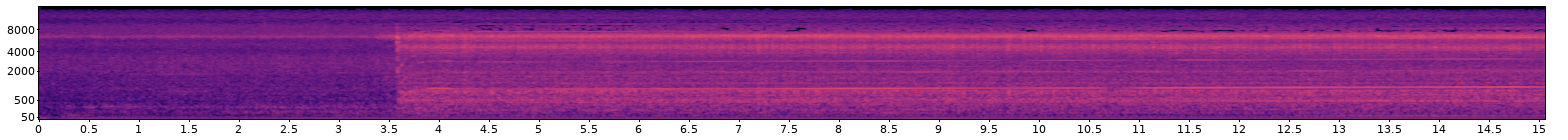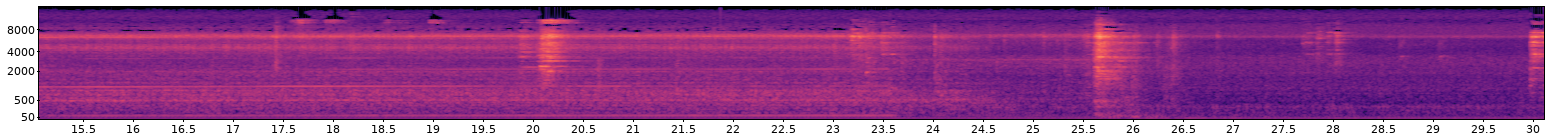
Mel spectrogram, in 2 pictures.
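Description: Log loader's diesel engine and hydraulic system working as the raised cab is lowered: a steady whine, starting a few seconds in, that climbs slightly in pitch, with a deep hum building in its second half, then stops about two-thirds of the way through. A sharp metal clank follows a couple of seconds later.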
